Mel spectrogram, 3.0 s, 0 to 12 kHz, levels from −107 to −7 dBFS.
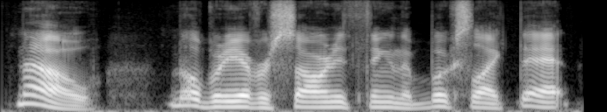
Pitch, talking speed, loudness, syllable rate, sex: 155 Hz, 200 wpm, -19 LUFS, 6.2 syllables/s, male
